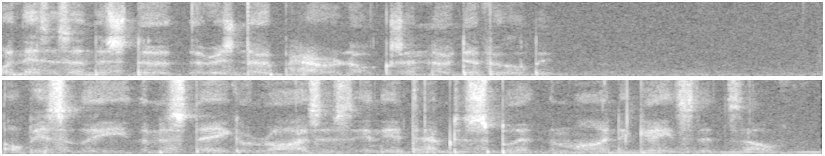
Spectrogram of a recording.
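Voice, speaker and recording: Someone whispers at a fairly quick pace. Noticeable background noise is present. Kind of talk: whispered book reading, ASMR relaxation. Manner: whispered.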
